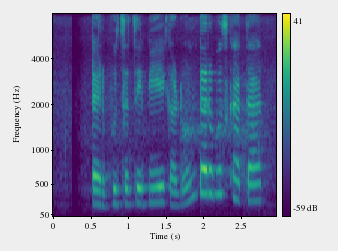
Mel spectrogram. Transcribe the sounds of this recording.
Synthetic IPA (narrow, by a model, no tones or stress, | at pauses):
ʈəɾbut͡sət͡sebijekaɽuːnʈəɾbut͡skʰat̪at̪̚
